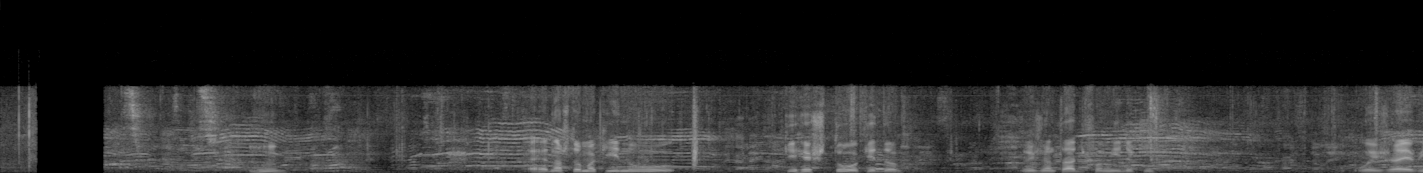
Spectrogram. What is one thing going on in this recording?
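Men and women chat casually at a gathering outdoors.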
